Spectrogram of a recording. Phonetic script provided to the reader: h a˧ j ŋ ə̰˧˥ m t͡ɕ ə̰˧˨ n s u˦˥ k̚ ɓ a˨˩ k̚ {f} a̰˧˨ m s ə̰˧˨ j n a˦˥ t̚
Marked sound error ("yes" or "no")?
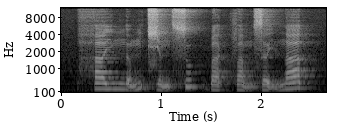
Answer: no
